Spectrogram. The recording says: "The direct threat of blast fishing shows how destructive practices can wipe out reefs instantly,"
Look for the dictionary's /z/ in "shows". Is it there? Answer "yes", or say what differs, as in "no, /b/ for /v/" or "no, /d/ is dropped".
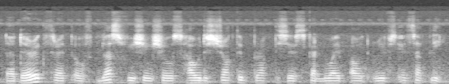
no, /s/ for /z/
